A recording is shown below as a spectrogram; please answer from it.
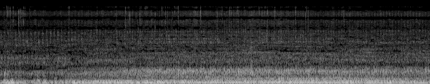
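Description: VST Zetor 5011 tractor's diesel engine running steadily under load while pulling a disc harrow through dry field soil in third gear, low range.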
